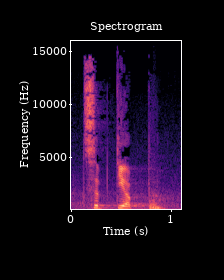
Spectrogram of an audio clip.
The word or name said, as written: tsïptiop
